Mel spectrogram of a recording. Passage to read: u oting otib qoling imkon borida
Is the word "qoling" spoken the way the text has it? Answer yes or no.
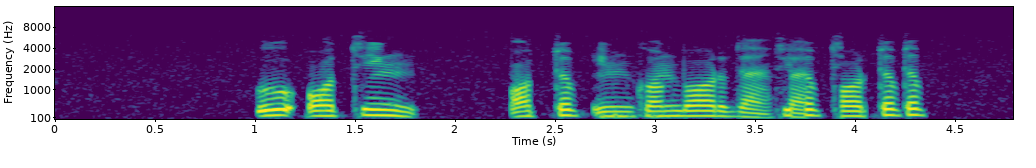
no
